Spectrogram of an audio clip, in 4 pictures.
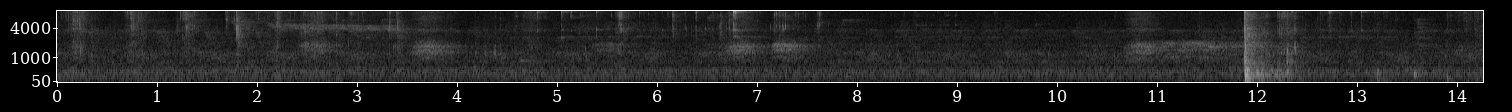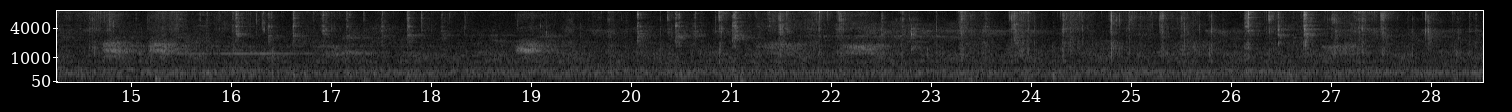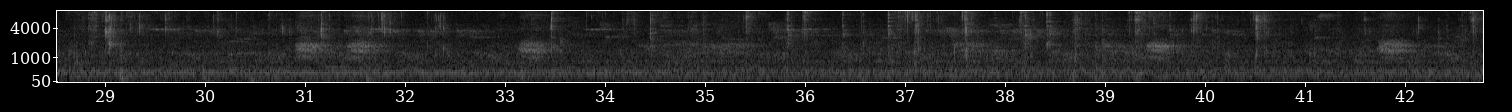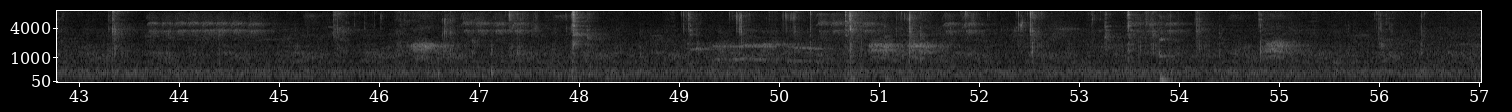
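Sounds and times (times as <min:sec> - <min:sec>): person chewing: 0:00.0 - 0:07.8, 0:12.7 - 0:32.6, 0:33.2 - 0:43.6, 0:45.5 - 0:56.8
wet lip-smacking: 0:14.7 - 0:18.4, 0:19.2 - 0:23.0, 0:23.8 - 0:32.5, 0:34.3 - 0:40.8, 0:45.5 - 0:48.3, 0:49.0 - 0:54.9
mouth clicks: 0:16.0 - 0:18.4, 0:19.8 - 0:22.9.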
